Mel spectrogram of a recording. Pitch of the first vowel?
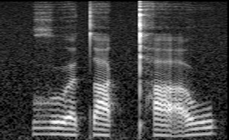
low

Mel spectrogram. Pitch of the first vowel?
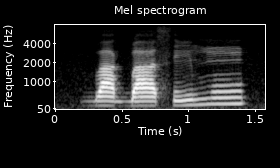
low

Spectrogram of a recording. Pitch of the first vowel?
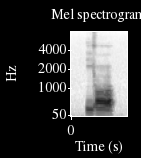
low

